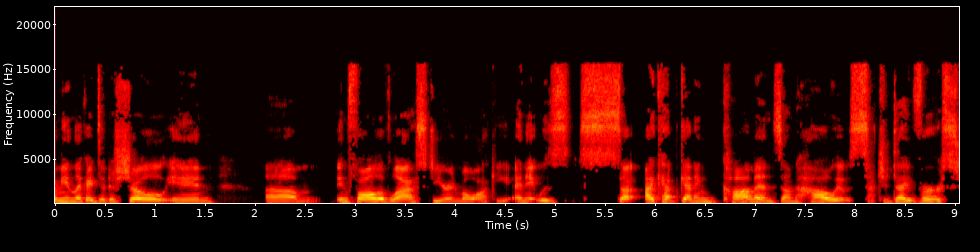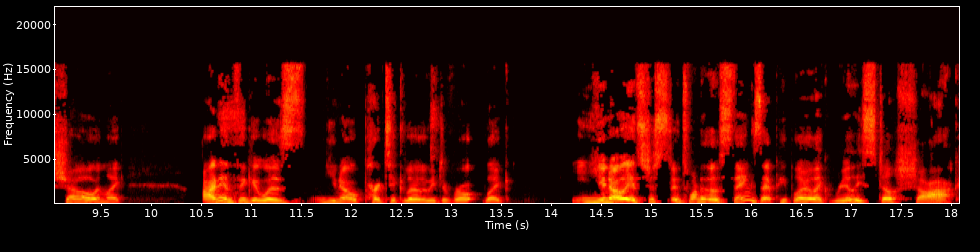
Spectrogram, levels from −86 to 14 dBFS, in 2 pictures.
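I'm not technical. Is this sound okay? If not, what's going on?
Yes, no faults to report.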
